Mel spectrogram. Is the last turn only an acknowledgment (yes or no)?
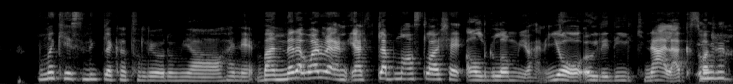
yes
